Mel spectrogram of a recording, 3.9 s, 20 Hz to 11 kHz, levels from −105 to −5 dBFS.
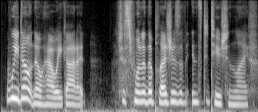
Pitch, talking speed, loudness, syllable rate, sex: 215 Hz, 215 wpm, -19 LUFS, 6.6 syllables/s, female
